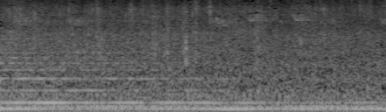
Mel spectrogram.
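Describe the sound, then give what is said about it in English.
Steady rain falls on a grassy meadow, a dense, even patter spread across the whole two seconds, with a faint low hum running continuously underneath and no voices. “The sky spits on my dehydrated skin. The grass, now wet with rain, glitters.”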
